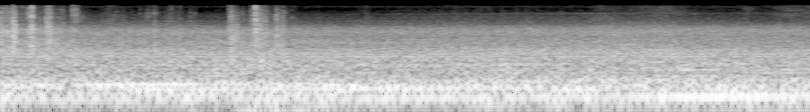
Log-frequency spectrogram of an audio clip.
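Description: A steady low mechanical hum of a running machine, with a few light clicks near the start and again about a second in.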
